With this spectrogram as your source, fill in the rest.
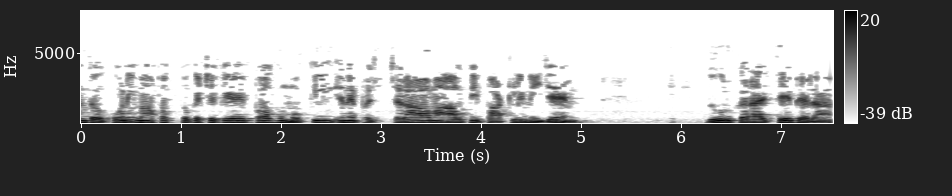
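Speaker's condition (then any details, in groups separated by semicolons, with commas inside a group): No condition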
